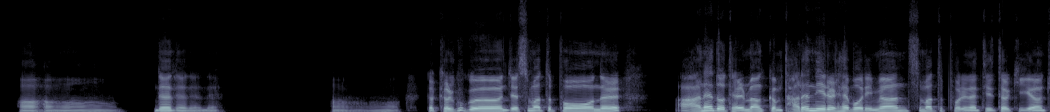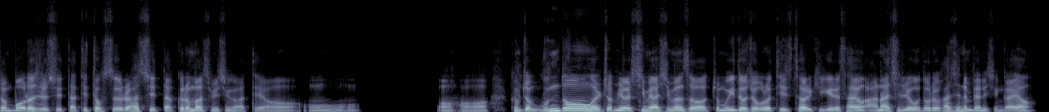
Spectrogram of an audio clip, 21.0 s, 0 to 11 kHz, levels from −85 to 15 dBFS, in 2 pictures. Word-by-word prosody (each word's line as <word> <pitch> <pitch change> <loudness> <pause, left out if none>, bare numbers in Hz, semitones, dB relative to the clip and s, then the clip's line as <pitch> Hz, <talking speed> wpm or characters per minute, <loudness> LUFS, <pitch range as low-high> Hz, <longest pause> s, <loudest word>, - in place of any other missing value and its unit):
아하. 95 +4 -11 0.3
네네네네. 80 -9 -4 1.1
아. 80 +5 -18 0.3
그러니까 - - -6
결국은 130 0 +3
"이제 115 0 +1
스마트폰을 135 -5 +2 0.5
안 130 +5 -1
해도 180 -2 +5
될 115 -3 +2
만큼 130 -2 +1
다른 180 +4 +2
일을 160 -5 +5
해 150 +3 +3
버리면 145 +1 +2
스마트폰이나 125 -5 -2
디지털 110 +2 -2
기계는 110 0 0
좀 185 - -3
멀어질 125 - +1
수 105 - -11
있다. - - -5
디톡스를 120 0 -2
할 140 - +1
수 145 - -8
있다." - - -4
그런 135 +1 0
말씀이신 155 - -2
것 - - -6
같아요. 80 -1 -9
어. 100 -6 -11 0.8
아하. 85 0 -8 0.2
그럼 - - -4
좀 - - -1
운동을 180 +2 +5
좀 145 -6 -1
열심히 110 +6 +1
하시면서 115 -4 0
좀 100 - -3
의도적으로 115 -1 +1
디지털 110 +3 0
기계를 105 -1 -4
사용 125 -1 0
안 - - -2
하시려고 120 -3 0
노력하시는 130 +7 -2
편이신가요? 85 -5 -3
115 Hz, 335 characters per minute, -21 LUFS, 105-135 Hz, 1.1 s, 해도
